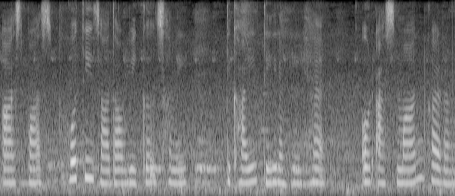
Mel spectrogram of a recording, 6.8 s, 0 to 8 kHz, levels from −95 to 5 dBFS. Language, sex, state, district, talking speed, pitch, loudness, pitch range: Hindi, female, Punjab, Fazilka, 130 wpm, 210 Hz, -19 LUFS, 205-225 Hz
